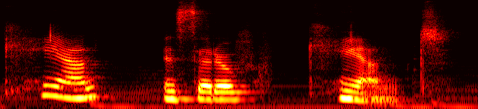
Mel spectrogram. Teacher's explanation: they make sure to say can instead of can't, right? They try not to release this T sound. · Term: silent T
